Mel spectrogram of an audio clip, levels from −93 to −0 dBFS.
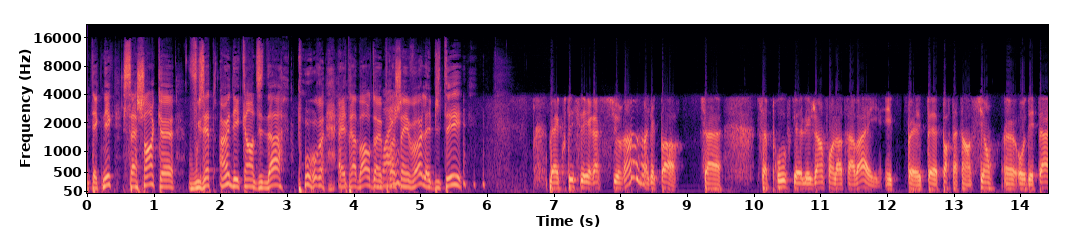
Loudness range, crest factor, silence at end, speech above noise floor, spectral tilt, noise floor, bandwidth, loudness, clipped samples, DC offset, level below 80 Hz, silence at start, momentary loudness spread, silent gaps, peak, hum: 3 LU; 14 dB; 0 s; 26 dB; -4 dB/octave; -46 dBFS; 16.5 kHz; -19 LUFS; under 0.1%; under 0.1%; -40 dBFS; 0 s; 7 LU; none; -4 dBFS; none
